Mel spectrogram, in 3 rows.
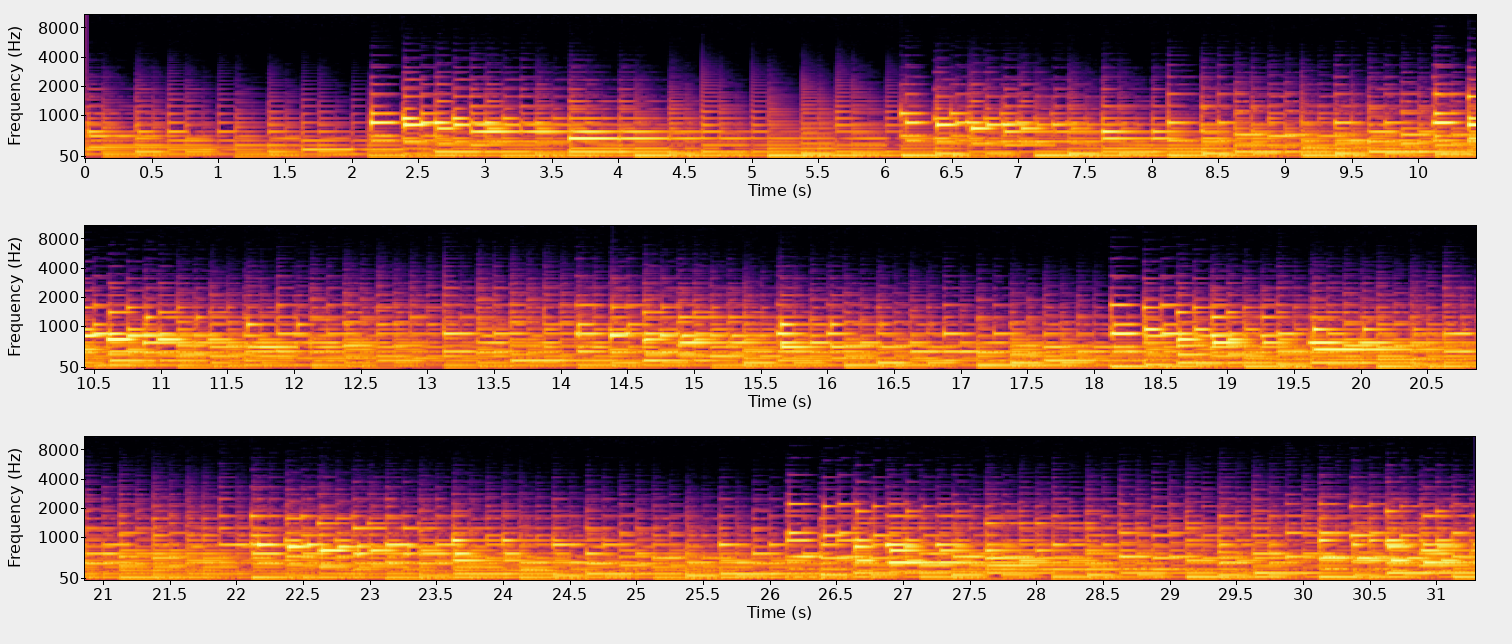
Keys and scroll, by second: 17.4 ctrl+n.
